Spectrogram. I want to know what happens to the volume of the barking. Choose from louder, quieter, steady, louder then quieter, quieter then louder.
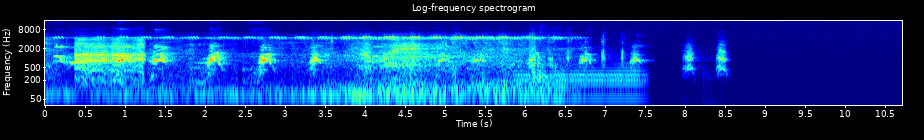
quieter.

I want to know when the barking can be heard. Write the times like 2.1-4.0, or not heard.
0.1-8.6.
